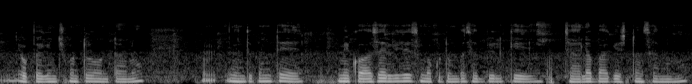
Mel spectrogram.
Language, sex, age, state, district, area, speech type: Telugu, male, 45-60, Andhra Pradesh, Kakinada, urban, spontaneous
